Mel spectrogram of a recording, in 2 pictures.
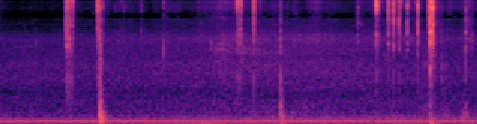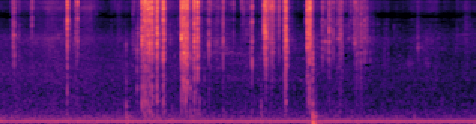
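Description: Plastic wrapper being picked at and peeled off a plastic Mini Brands capsule ball: scattered sharp clicks and a burst of crinkling crackles about six to seven seconds in. A steady low hum sits underneath.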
